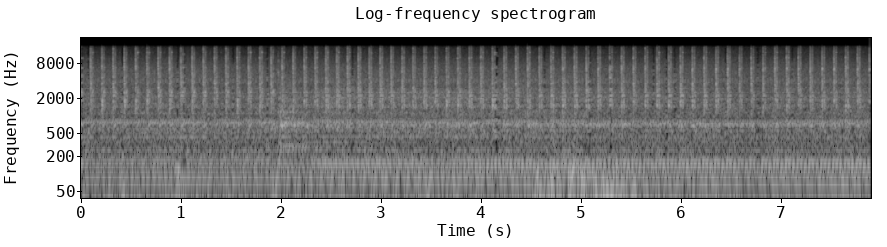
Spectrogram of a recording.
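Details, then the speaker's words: 2008 GMC Sierra 1500 5.3 LS V8 running with rockers exposed and coil packs zip-tied aside: fast, even valvetrain ticking over idle, once per cam turn, from a bad, likely collapsed or stuck AFM lifter not putting enough pressure on the rocker arm. "Alright, so we see that one of the lifters is bad. Which means there's not enough pressure put on the rocker arm."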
